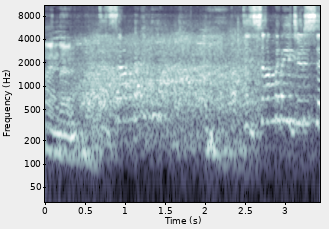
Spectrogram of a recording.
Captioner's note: laughing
